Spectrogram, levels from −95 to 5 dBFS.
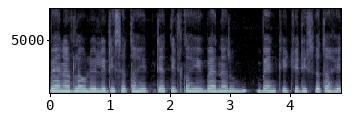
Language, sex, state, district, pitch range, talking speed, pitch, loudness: Marathi, female, Maharashtra, Pune, 230-240 Hz, 125 wpm, 235 Hz, -29 LUFS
